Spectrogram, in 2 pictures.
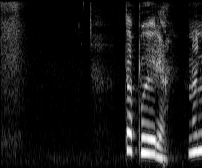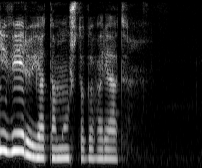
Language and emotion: Russian, sad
